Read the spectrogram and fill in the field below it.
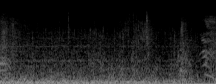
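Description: A booming video-game explosion from Resident Evil 4 Separate Ways rumbles through a dense low-end wash, sustained and loud across the moment with a brighter crackle near the end.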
